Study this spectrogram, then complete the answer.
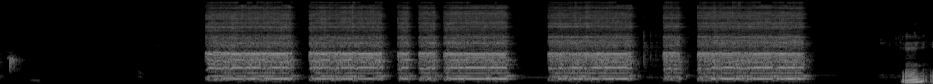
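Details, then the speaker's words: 1 kg 200 W 12 V C200 shock unit on bench test: a steady, even buzz in short bursts as the platinum contacts chatter cleanly under full lamp load. The 200 W maximum is reached, and tightening the contacts further adds no power. "Nah ini tandanya Bali 200watt maksimal segini ya karena kalau kita Kencangkan lagi yaudah gak ada peningkatan daya"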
